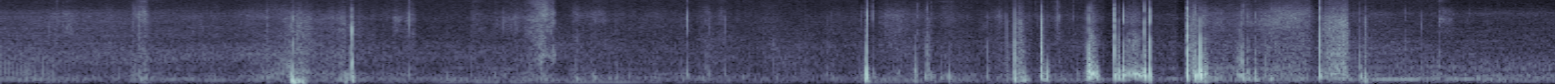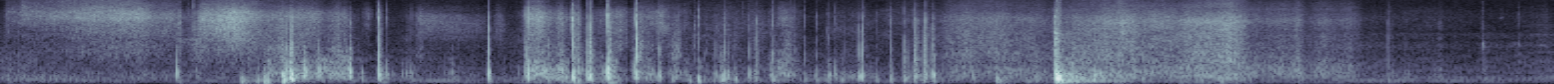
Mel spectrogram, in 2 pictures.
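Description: Handling noise of a phone being moved and set in place: scattered taps and knocks on the body and the microphone, with two stretches of loud rubbing and rustling against it in the second half.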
